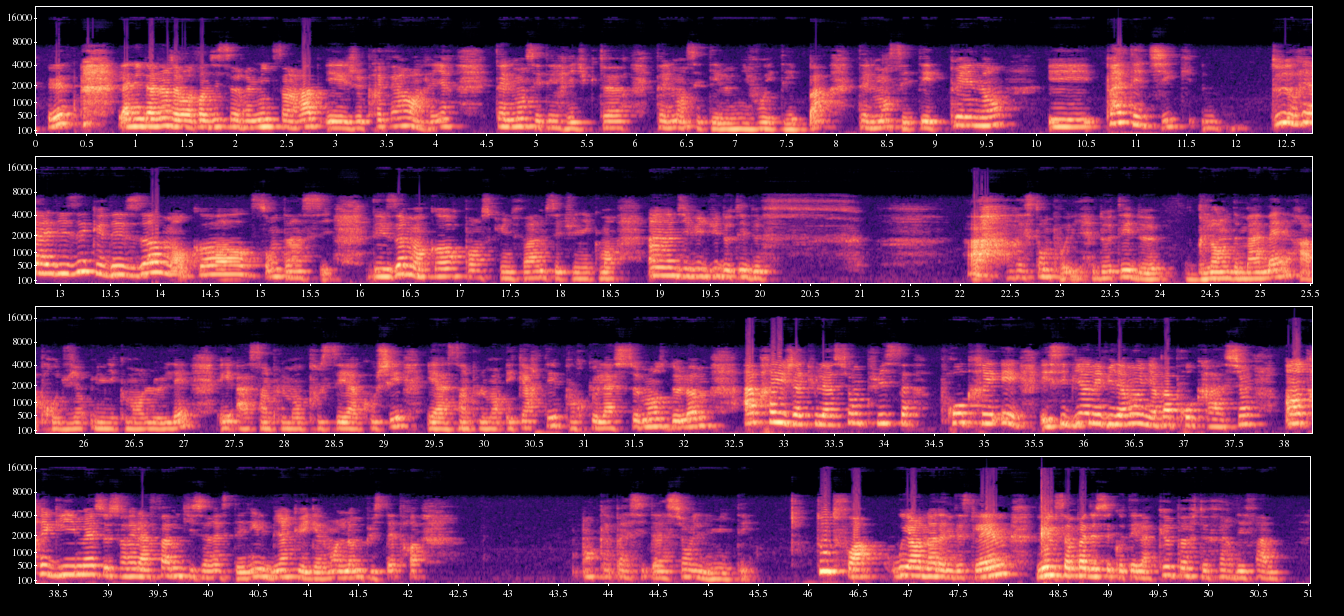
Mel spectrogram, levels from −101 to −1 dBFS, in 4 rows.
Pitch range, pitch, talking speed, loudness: 165-225 Hz, 185 Hz, 150 wpm, -15 LUFS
